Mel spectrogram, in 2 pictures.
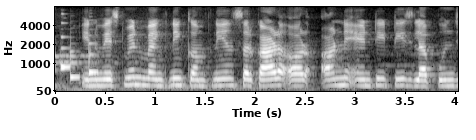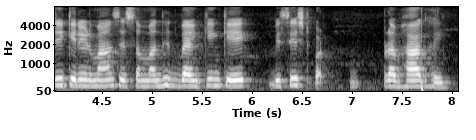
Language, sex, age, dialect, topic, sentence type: Magahi, female, 31-35, Western, banking, statement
